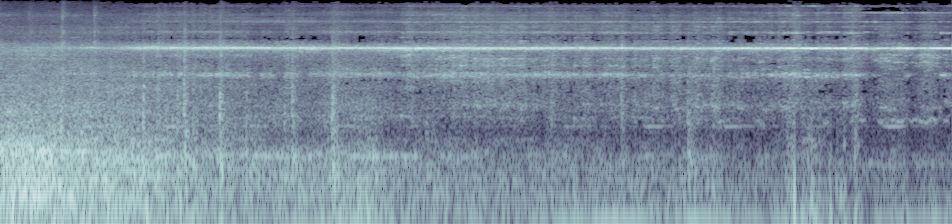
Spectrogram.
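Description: CFR passenger coaches rolling slowly past with a steady, high-pitched squeal from the wheels as the train brakes for its stop. Scattered clicks come from wheels crossing rail joints, and a low rumble fades after the first second.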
